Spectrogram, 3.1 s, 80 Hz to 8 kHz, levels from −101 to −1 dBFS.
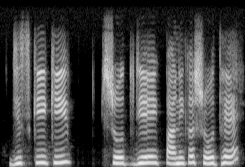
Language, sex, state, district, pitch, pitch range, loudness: Hindi, female, Uttarakhand, Uttarkashi, 290 Hz, 270-300 Hz, -15 LUFS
